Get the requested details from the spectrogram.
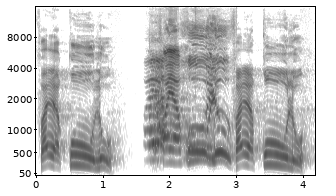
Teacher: فیقولو فا پر زبر یا پر زبر، حرکات نہیں کھینچیں گے. قاف و پیش قو واو ساکن سے پہلے پیش واو مدہ ہو گیا، ایک الف کھینچنا ہے. لام کی پیش کو نہیں کھینچیں گے.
